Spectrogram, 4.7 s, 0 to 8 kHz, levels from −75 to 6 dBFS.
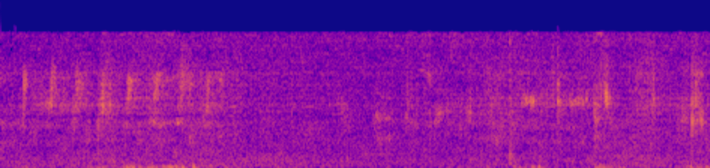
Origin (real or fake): fake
